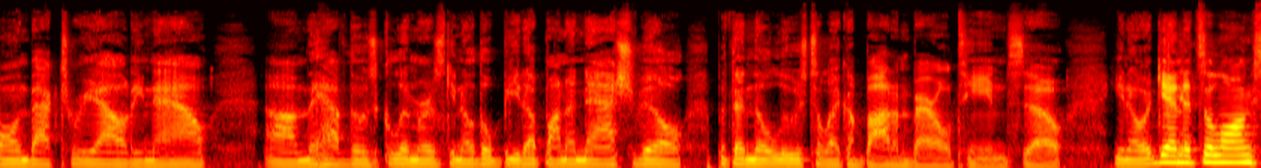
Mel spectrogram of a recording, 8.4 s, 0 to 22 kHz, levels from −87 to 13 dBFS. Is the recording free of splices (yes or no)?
no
